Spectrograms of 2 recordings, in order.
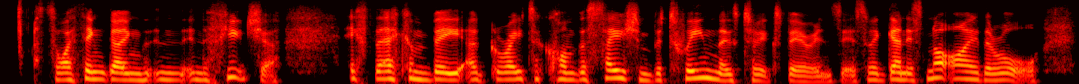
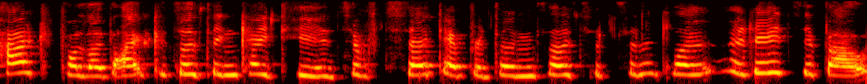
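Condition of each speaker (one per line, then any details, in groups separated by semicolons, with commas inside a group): No condition
Cerebral palsy; from birth, crutches, wheelchair, scooter, surgery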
